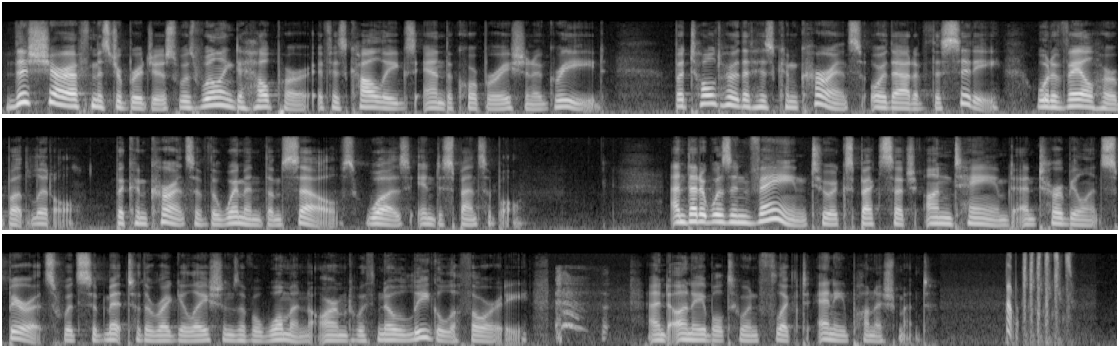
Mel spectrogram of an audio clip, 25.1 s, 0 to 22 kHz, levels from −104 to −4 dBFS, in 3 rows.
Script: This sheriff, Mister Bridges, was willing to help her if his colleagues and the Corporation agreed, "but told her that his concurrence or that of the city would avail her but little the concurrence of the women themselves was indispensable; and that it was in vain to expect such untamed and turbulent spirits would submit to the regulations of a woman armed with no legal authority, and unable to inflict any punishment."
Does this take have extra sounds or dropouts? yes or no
yes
